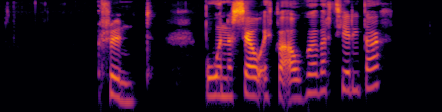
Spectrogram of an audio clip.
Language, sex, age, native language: Icelandic, female, 30-39, Icelandic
